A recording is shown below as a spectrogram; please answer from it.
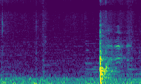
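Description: Plastic lid pried off a canister of cream-filled wafer rolls: a single sharp pop about one and a half seconds in, with a brief ring after it.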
